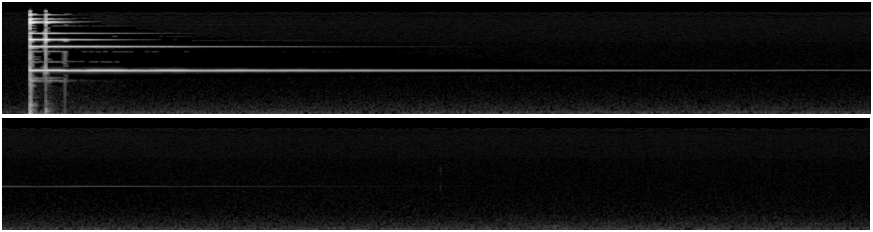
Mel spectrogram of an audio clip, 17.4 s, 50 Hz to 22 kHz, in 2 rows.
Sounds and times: small brass bell 0:00.3 - 0:10.0

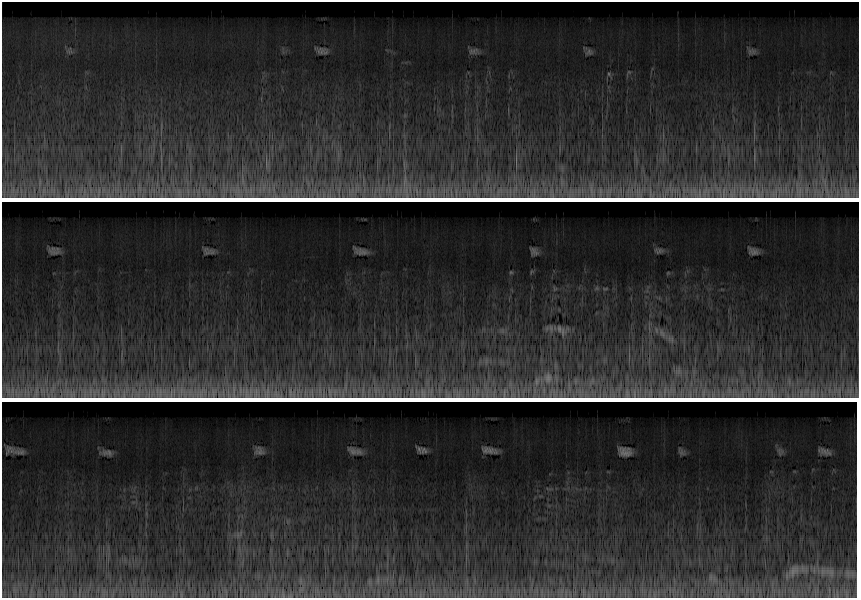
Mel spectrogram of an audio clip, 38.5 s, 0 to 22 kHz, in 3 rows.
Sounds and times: Children in a neighbouring garden play 0:00.0 - 0:38.5
heavyish rain which gently stops 0:00.0 - 0:38.5
wind is audible in the trees 0:00.0 - 0:38.5

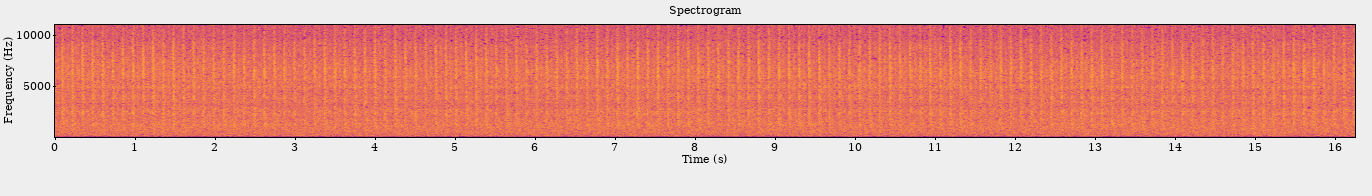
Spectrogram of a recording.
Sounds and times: Factory machine 0:00.0 - 0:16.2

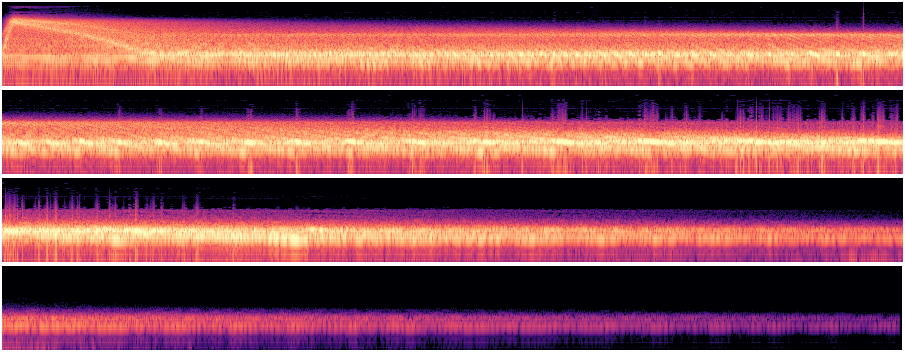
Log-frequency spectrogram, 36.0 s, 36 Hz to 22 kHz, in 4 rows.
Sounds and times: siren 0:00.0 - 0:18.4

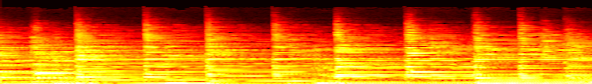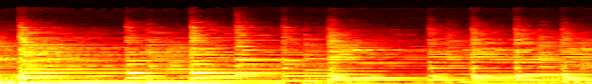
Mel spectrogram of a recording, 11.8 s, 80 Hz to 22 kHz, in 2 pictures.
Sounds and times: piano 0:00.0 - 0:11.8

